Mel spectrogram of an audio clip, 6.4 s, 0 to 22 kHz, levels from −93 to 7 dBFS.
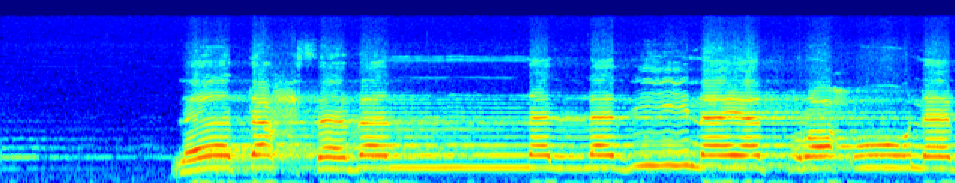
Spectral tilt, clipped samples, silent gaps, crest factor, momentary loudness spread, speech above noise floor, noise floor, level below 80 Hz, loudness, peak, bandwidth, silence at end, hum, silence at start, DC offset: -3.5 dB/octave; under 0.1%; none; 16 dB; 11 LU; 38 dB; -57 dBFS; -64 dBFS; -19 LUFS; -4 dBFS; 15.5 kHz; 0 s; none; 1.15 s; under 0.1%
